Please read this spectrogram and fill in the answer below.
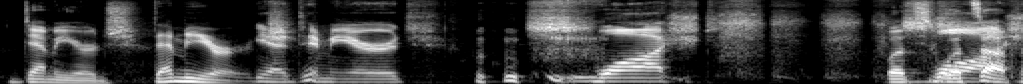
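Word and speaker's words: Demiurge: I don't know how to say this one Dem merger Demi urge Demi urge yeah Demi urge swashed up Agro I'm sorry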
